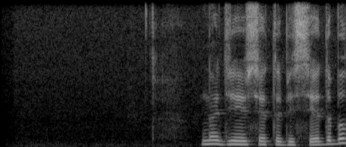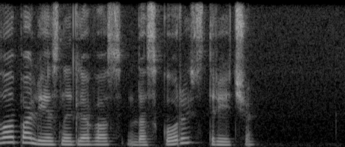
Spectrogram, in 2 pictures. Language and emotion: Russian, neutral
